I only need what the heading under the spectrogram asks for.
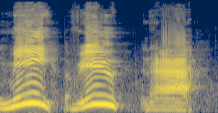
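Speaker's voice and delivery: heated, loud, swooping, very drawn-out retort. Narrating a story where the blacksmith answers a visitor, with a hot reply. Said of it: "the blacksmith replies hotly".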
